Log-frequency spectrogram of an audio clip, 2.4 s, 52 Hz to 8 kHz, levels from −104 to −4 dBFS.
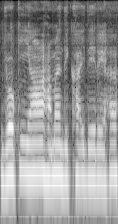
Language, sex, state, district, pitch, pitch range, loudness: Hindi, male, Himachal Pradesh, Shimla, 150 Hz, 145-155 Hz, -15 LUFS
